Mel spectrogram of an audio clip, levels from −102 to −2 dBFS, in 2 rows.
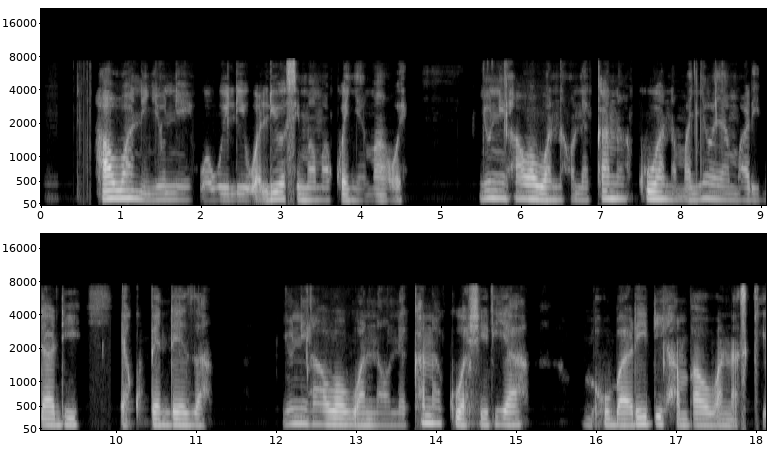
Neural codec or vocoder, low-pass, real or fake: none; 7.2 kHz; real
